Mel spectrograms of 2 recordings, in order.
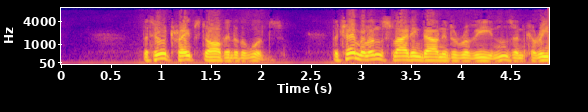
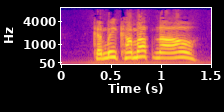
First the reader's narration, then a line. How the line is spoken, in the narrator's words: Bane shouted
